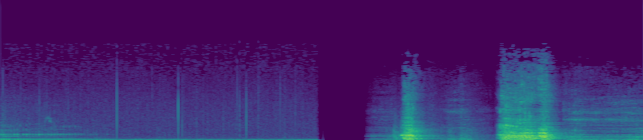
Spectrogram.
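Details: Tiger's call: a faint low hum, a brief silence, then two powerful, coarse roars, the second longer and louder, full of breathy harsh texture.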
